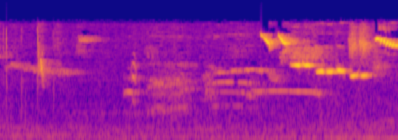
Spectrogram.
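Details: Snowy-browed flycatcher song of rapid, high, squeaky notes in a pulsing series near the end, after softer whistled calls from other birds in the background.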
